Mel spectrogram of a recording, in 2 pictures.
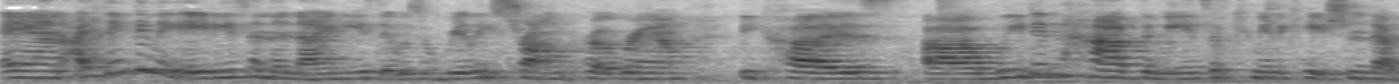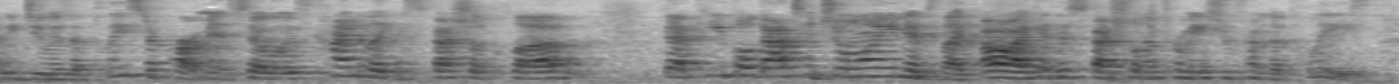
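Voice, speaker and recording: A woman with an American accent talks at a very fast pace and a fairly high pitch with ordinary pitch variation, amid noticeable background noise and audible room echo. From New York. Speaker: police community outreach officer. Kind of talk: community forum presentation. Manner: casual with many fillers.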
